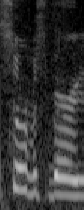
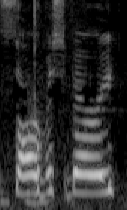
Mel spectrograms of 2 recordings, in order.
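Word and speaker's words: serviceberry: Some people pronounce it sarvice berry. Service berry, it's all the same.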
